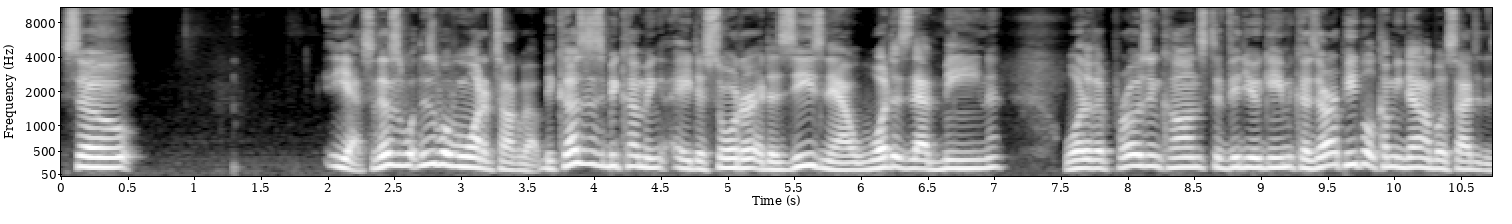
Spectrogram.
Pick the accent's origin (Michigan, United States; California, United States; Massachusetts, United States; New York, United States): California, United States; I'm from California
